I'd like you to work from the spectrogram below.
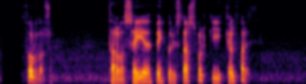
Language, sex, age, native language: Icelandic, male, 20-29, Icelandic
